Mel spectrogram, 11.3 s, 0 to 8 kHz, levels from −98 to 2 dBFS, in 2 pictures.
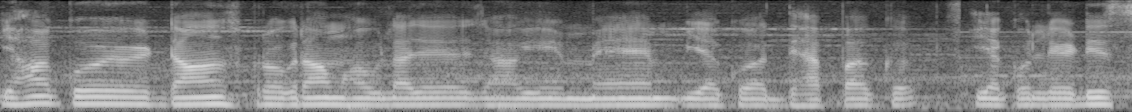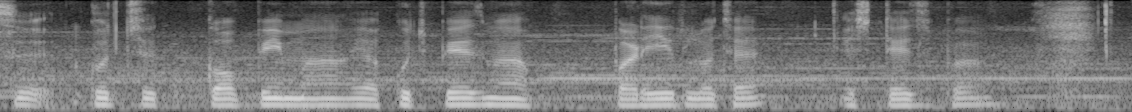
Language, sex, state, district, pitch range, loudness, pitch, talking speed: Angika, male, Bihar, Bhagalpur, 125-135 Hz, -20 LUFS, 130 Hz, 150 wpm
